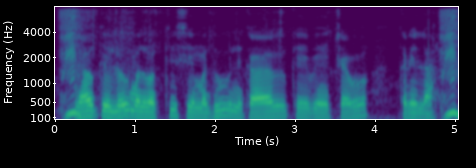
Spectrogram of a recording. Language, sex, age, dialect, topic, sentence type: Bhojpuri, male, 25-30, Northern, agriculture, statement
